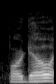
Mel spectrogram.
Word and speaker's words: Bourgeau: Bourgeau, I think is how you pronounce it.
